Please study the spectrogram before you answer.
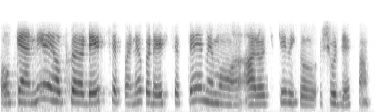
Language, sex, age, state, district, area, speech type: Telugu, female, 18-30, Telangana, Adilabad, rural, conversation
